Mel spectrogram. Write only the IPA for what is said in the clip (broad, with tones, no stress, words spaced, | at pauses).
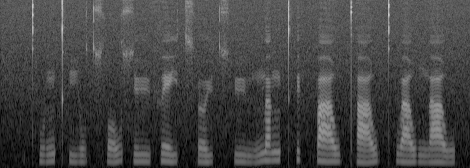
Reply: kʷʰɐ˨˥ŋt̪ʰiː˨˩wt͡sʰo˨˥wsyː˨ fe˧jt͡sʰɵ˨˥ɥ t͡sʰyː˨˩mn̪ɐ˥ŋt̪ʰɪ˥k̚paː˧w pʰaː˨˥wkʷʰaː˧w n̪aː˧w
